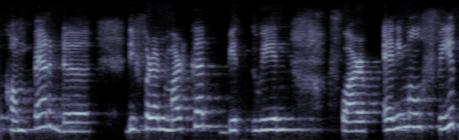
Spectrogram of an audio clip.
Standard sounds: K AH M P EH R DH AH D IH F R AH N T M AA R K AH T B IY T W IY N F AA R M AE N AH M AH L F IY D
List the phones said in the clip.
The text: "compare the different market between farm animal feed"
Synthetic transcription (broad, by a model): K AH M P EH R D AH D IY F R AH N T M AA R K AH T B IY T W IY N F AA R EH N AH M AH L F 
